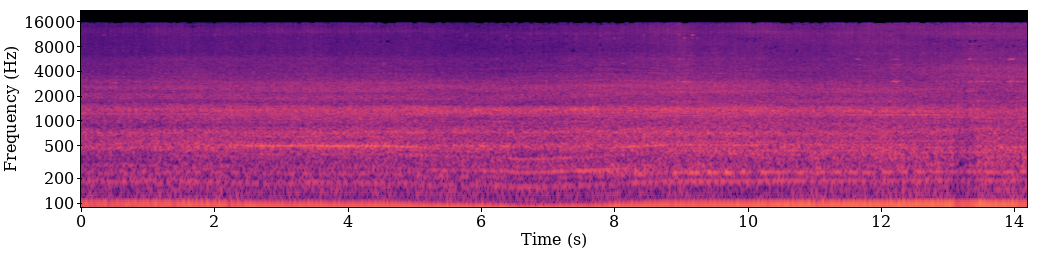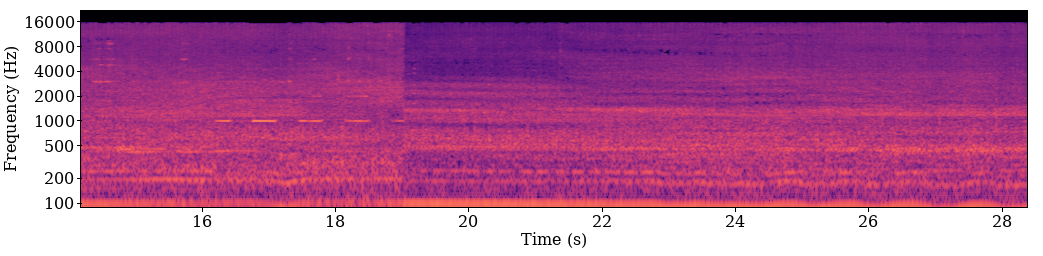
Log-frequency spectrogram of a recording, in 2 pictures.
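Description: Heavy diesel engine of earthmoving machinery running steadily with a deep hum. About two-thirds through, a back-up alarm gives a few short high beeps.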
